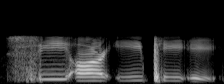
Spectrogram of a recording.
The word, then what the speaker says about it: crepe: Pronounce this. C-A-V-I-A-R. C-A-V-I-A-R. Caviar. Very good. Okay, try this one. C-R-E-P-E.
